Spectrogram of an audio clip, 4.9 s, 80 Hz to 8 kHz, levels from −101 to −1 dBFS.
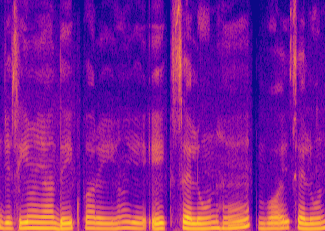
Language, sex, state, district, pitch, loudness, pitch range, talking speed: Hindi, female, Bihar, Kaimur, 185 Hz, -18 LUFS, 180-195 Hz, 170 wpm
